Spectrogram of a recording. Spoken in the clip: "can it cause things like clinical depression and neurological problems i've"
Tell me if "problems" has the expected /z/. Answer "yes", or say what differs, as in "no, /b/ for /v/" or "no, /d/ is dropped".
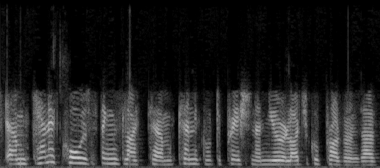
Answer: yes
